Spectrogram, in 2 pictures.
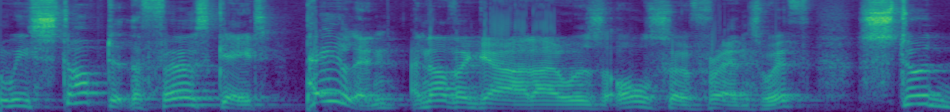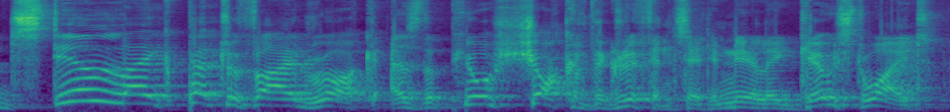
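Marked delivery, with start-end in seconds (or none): none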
